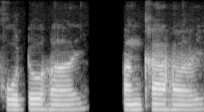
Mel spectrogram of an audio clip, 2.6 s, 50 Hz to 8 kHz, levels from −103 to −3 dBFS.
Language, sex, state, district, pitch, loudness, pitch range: Maithili, male, Bihar, Samastipur, 130 Hz, -18 LUFS, 130-135 Hz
